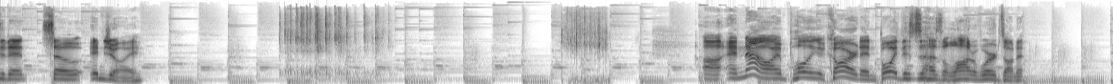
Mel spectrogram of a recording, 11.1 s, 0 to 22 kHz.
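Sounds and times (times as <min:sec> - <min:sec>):
speech: 0:00.0 - 0:01.5, 0:07.0 - 0:10.4
deck of cards shuffling: 0:02.8 - 0:04.1, 0:05.6 - 0:06.2.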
